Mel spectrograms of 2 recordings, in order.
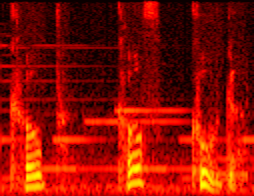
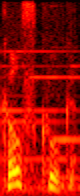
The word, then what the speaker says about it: Kof Kug: As for nomenclature to address my individual person, I believe it would be pronounced Kof Kug. Yes, Kof Kug of the Ia.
